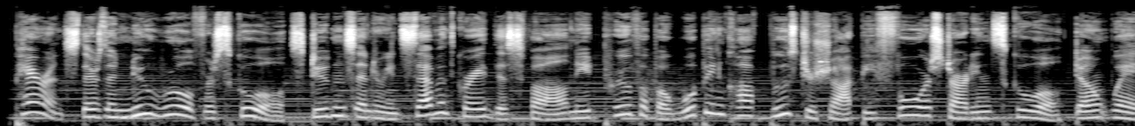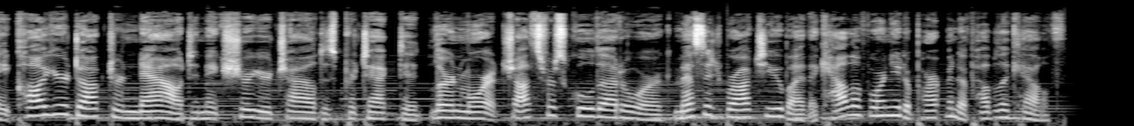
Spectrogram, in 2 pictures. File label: Pertussis Radio PSA English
